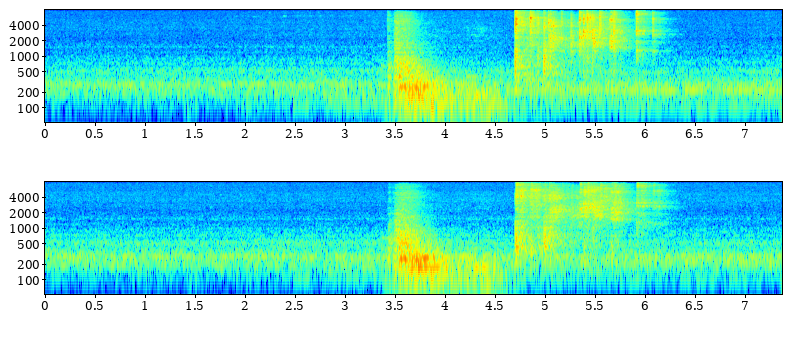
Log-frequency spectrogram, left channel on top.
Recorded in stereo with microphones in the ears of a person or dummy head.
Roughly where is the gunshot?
Left.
